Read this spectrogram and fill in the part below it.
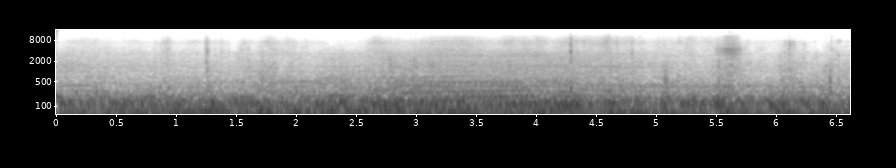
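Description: A BMW 318i sliding sideways on snow during winter drifting, heard from inside as a steady, loud low engine and road rumble that continues without a break, with no voices over it.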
